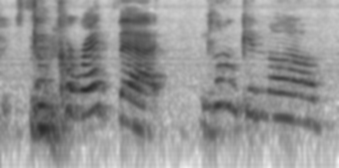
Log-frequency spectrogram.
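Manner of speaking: loud, high, through laughter; real laughter spilling into the words; amused, laughing. Real, not acted. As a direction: still laughing as you make the correction. Amused correction after laughing.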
